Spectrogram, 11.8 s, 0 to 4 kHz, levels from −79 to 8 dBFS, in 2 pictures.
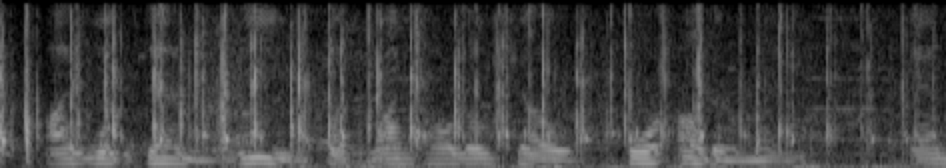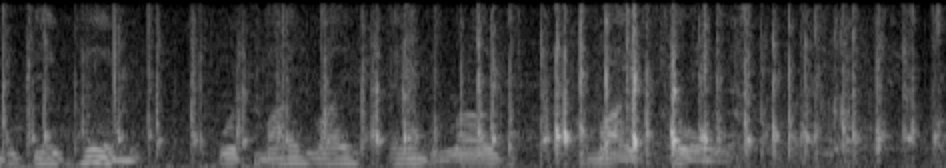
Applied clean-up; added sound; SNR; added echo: none; Livestock, farm animals, working animals; -3 dB; reverberation time 0.2 s.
